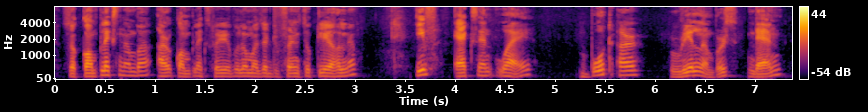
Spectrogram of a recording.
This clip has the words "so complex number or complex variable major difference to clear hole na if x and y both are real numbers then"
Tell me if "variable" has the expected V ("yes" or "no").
no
